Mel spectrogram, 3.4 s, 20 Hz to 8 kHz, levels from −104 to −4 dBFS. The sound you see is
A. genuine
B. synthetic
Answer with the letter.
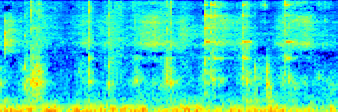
A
